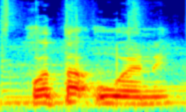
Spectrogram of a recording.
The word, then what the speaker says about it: jun: J-U-N. Jun. Kai. Jun es 1. Kai es 2. ¿Cómo? Kai. Kai. O sea, se escribe Kai, de que te caíste.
